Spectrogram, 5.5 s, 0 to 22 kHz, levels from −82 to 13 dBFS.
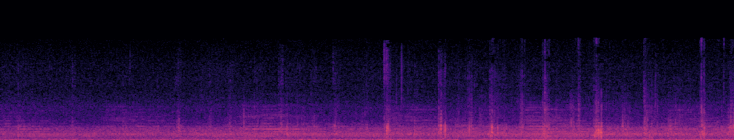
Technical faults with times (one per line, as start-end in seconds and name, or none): none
